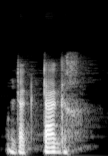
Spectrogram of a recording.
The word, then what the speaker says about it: Daktag: Daktag, qui se prononce en Klingon Daktagre, c'est un poignard doté de petites lames supplémentaires formant une garde.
